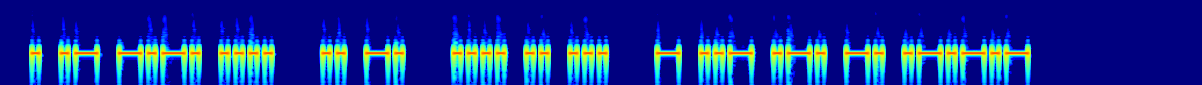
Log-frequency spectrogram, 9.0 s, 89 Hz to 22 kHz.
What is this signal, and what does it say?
Morse code, heard as a keyed tone, about 22 wpm, 700 Hz. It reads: EACH IN HIS TURN.
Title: Sentences from Top 1000 Words - Review Part 1 - 22wpm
